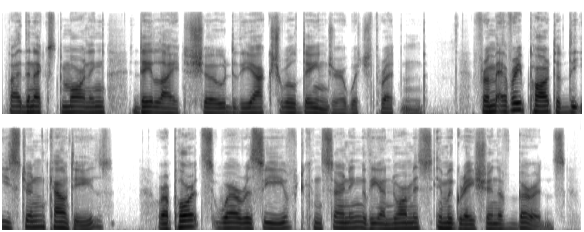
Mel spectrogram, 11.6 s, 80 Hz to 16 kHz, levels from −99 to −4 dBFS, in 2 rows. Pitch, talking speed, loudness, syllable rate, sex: 125 Hz, 140 wpm, -19 LUFS, 4.8 syllables/s, male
